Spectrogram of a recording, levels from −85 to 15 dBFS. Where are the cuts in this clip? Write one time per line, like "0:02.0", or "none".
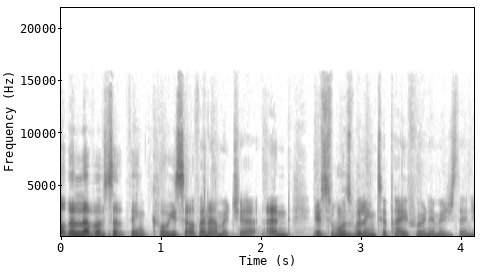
none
